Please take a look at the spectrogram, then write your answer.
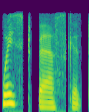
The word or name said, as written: wastebasket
